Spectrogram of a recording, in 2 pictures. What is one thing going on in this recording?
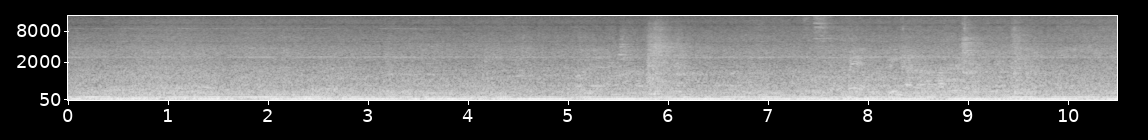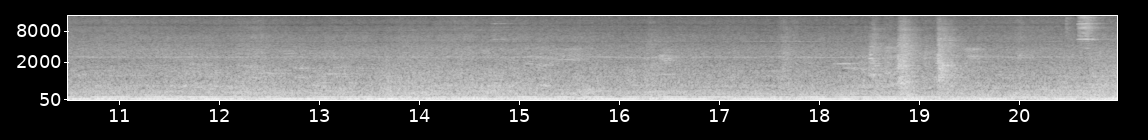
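A cable car cabin rolls slowly with a steady low mechanical hum.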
